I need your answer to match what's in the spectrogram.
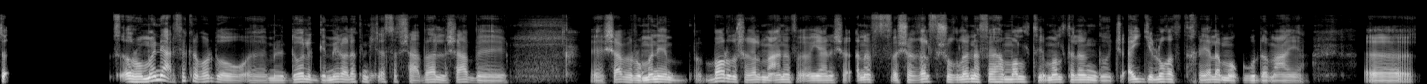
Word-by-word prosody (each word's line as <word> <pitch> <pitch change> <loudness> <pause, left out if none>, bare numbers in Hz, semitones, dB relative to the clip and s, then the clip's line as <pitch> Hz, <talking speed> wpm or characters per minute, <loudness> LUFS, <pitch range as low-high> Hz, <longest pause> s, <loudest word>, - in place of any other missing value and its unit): ت 435 - +4 1.1
س - - -7
رومانيا 130 +11 +6
على - - -2
فكرة 175 -5 -3
برضُه 115 -9 -2 0.2
من 95 0 -2
الدول 115 +7 +1
الجميلة، 115 +3 0
ولكن 125 +2 -2
للأسف 100 - -7
شعبها 90 +5 -2
اللي 105 -4 -1
شعب 115 -1 -3
آآ، 90 -2 -2 0.9
الشعب 110 +7 -1
الروماني 110 +5 +5
ب 95 -3 -3
برضه 140 -4 +1
شغال 110 0 -1
معانا 110 +3 +2
يعني 100 0 +1
ش - - -6
أنا 110 +3 +2
ف 95 - -7
شغال 105 +5 0
في - - -6
شغلانه 120 +3 +2
فيها 120 +1 0
multi 120 0 +1
multi 115 0 +1
language 100 -5 +1
أي 125 +2 +3
لغة 120 +1 +2
تتخيلّها 110 +1 -2
موجودة 95 -2 0
معايا 90 0 -4 0.6
آآ 90 0 0
110 Hz, 160 wpm, -16 LUFS, 95-120 Hz, 1.1 s, رومانيا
